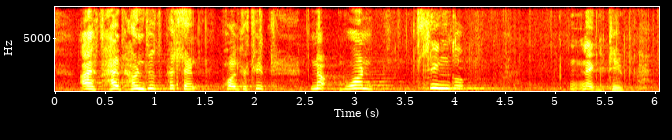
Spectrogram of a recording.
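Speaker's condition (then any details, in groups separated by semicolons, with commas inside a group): Cerebral palsy; from birth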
